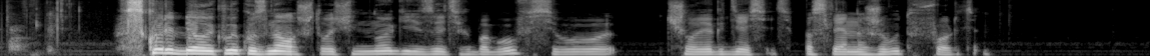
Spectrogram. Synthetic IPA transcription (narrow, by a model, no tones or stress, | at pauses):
fskoɾʲɪbʲelˠɨjklˠɨkʊznɑlˠʂt̪oot͡ɕɪnʲmno̞ɡʲɪjɪzɛtʲɪxbɐɡo̞ffsʲɪvo | t͡ɕɪlˠɐvʲe̞kdʲesʲɪtʲpəst̪ɐjanːəʐɨvut̪fːortʲɪ̥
